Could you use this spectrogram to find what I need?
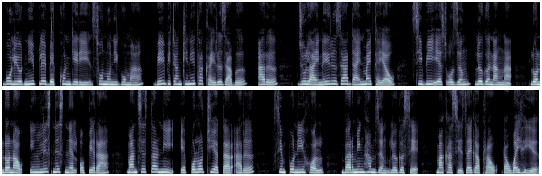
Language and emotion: Bodo, neutral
